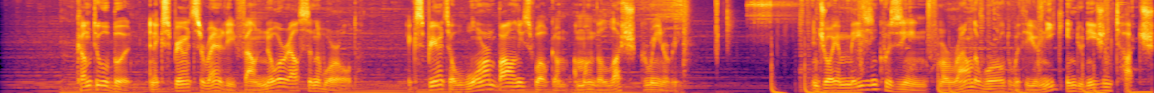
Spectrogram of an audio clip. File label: US English; Ubud Holiday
